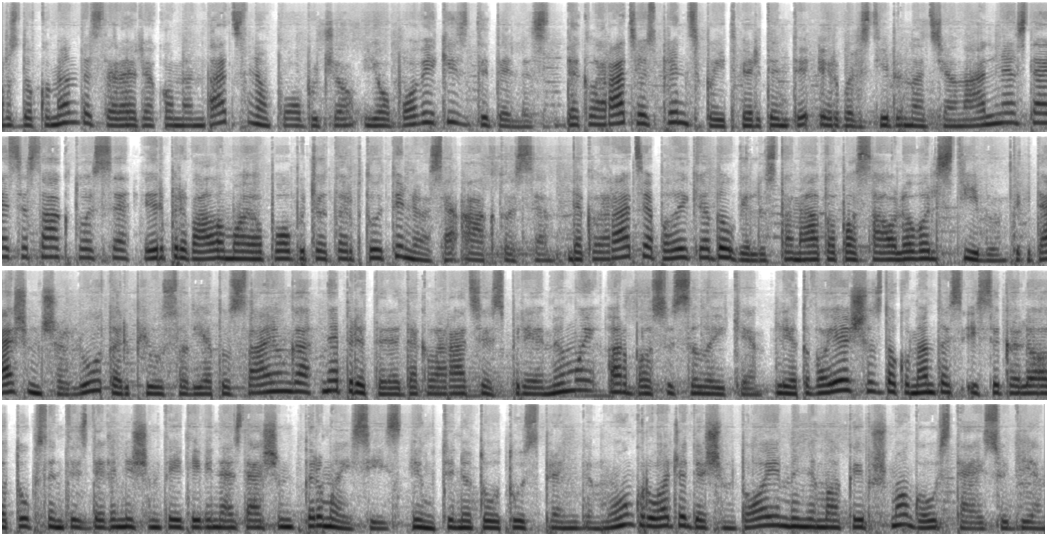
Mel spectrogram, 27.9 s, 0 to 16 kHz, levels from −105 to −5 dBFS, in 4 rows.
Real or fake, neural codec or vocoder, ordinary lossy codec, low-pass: fake; vocoder, 44.1 kHz, 128 mel bands, Pupu-Vocoder; Opus, 16 kbps; 14.4 kHz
